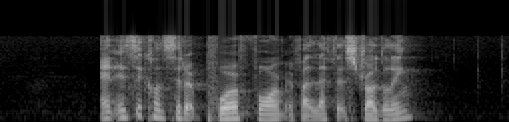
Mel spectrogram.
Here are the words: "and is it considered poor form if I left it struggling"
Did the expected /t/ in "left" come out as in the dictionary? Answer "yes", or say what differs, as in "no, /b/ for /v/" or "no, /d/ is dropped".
yes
